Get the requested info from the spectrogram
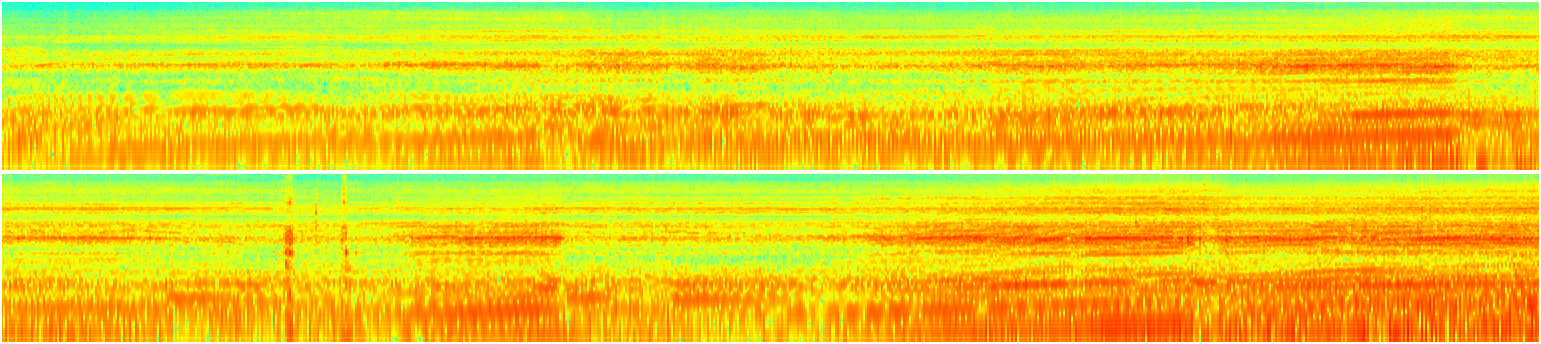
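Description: Motorcycle engine under way, its pitch climbing and then dropping several times as the bike accelerates through the gears, and getting louder toward the end. Two sharp clicks sound a little past halfway.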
